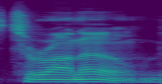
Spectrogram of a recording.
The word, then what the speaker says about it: Toronto: It's Toronto. You don't pronounce the T.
